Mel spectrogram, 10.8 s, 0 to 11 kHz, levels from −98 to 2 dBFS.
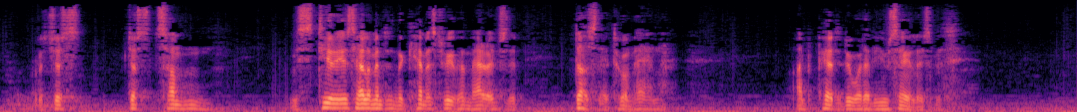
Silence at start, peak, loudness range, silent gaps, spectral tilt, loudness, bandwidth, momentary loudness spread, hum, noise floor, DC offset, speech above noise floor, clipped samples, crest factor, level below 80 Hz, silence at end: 0 s; -2 dBFS; 6 LU; none; -4.5 dB/octave; -26 LUFS; 10.5 kHz; 20 LU; none; -47 dBFS; under 0.1%; 21 dB; under 0.1%; 26 dB; -48 dBFS; 0 s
